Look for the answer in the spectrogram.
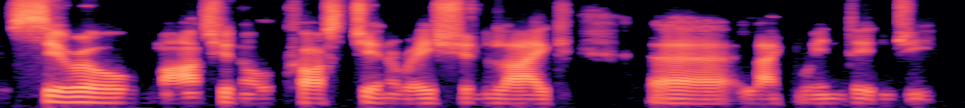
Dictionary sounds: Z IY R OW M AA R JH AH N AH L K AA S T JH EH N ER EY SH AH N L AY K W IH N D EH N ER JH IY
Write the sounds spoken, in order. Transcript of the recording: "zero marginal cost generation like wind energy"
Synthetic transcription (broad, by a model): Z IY R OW M AA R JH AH N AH L K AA S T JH EH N ER EY SH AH N L AY K W IH N D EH N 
